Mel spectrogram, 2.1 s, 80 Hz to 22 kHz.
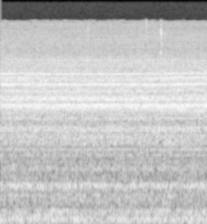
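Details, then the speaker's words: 2 kW Chinese diesel air heater on high, fuel pump counted at about 300 pulses a minute, roughly 5 Hz, similar to the normal controller: steady even roar with soft ticking pump just audible; normal running. "so we're getting about five roughly five Hertz so about five beats a second"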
